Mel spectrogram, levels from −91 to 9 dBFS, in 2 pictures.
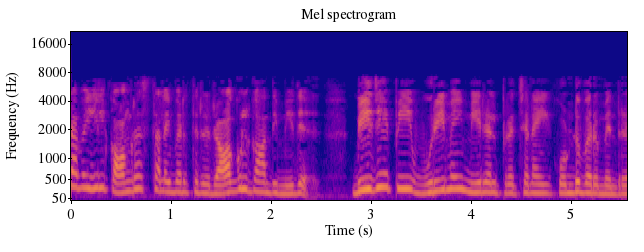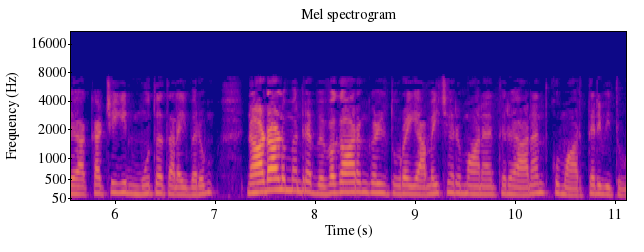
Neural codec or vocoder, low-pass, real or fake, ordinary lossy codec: none; 7.2 kHz; real; none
